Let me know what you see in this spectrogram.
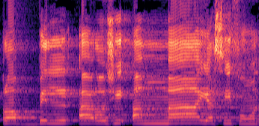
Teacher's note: اما پہ غنہ اور الف مدہ کی وجہ سے لمبا ہوگا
